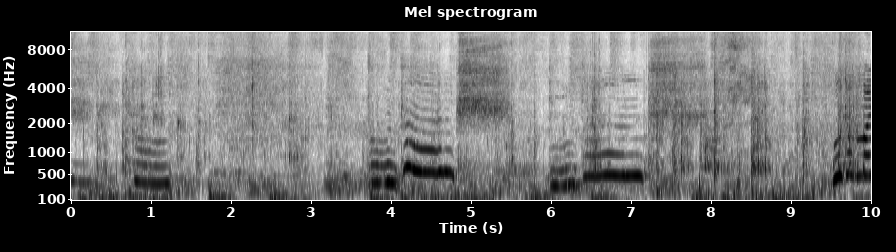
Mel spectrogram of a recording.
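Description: A child making wordless vocal sound effects, pitched noises that slide up and down, with music playing underneath.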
